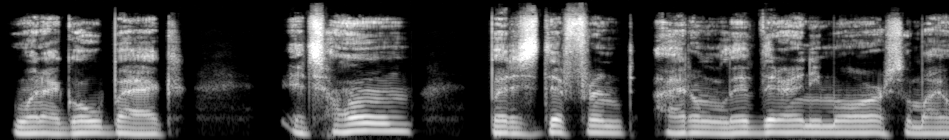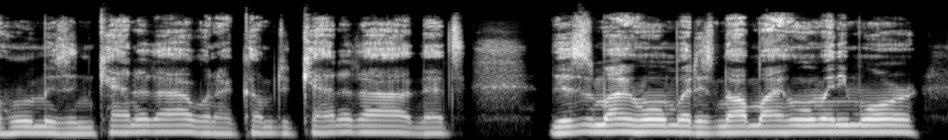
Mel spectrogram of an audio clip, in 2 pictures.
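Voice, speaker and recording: A Pakistani-accented man in his thirties speaks as a podcast guest, his voice mellow and close in a dead, dry space. He talks in a reflective, halting way, often stopping to rephrase. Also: a little high, steady tone, no echo. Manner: thoughtful, halting, circles back to rephrase. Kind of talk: reflective personal storytelling.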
